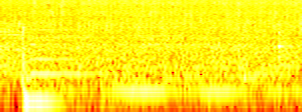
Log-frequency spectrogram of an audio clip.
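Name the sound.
rain falling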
